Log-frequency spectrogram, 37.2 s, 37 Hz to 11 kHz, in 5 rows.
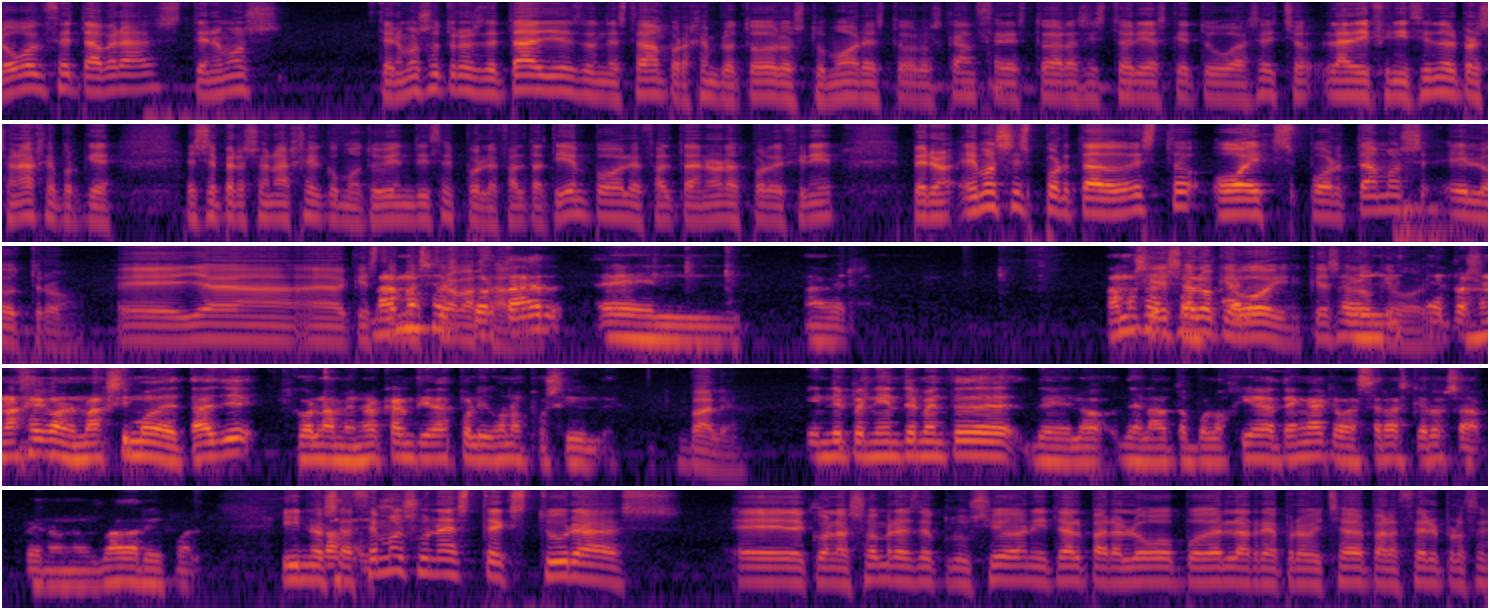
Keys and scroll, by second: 4.1 super+z, 6.0 typing, 19.2 super+Tab, 29.7 shift+f.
